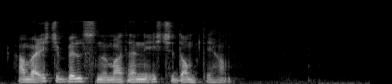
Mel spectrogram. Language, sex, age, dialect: Faroese, male, 15-35, Suðurstreymoy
